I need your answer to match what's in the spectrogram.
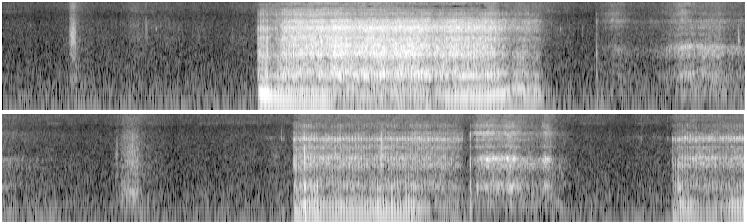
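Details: A Beagle-Bloodhound dog snoring while napping: loud rasping snores on the in-breath with softer whistling breaths between.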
